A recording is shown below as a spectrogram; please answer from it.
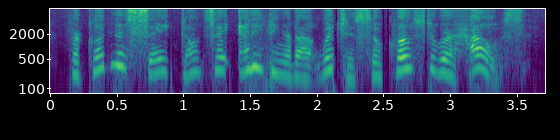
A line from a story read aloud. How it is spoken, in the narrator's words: gasped Felicity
